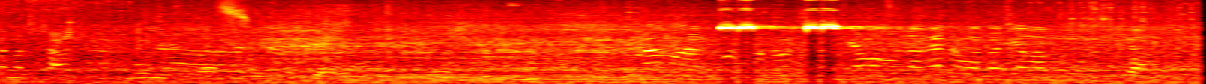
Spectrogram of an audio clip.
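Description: Busy street noise with cyclists passing: a motor vehicle engine hums steadily through the middle, with scattered voices, and two short high rings sound close together about five seconds in.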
